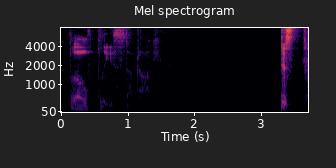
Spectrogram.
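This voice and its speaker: A man whispers in a put-on character voice. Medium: actual play.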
